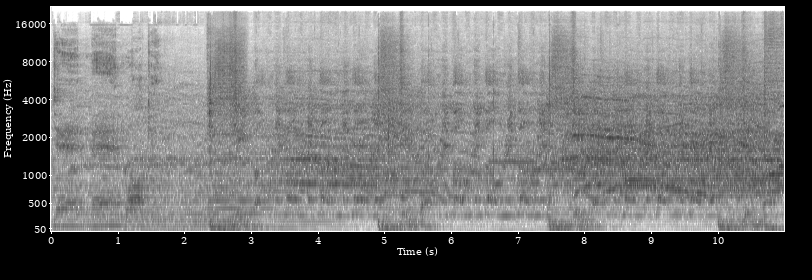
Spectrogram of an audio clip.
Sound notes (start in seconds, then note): 2.8 crowd cheering; 2.8 upbeat music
